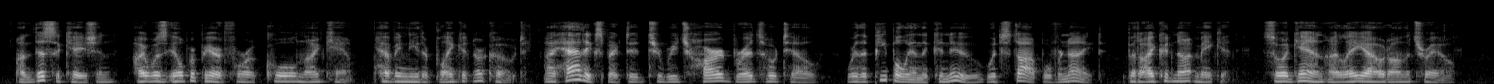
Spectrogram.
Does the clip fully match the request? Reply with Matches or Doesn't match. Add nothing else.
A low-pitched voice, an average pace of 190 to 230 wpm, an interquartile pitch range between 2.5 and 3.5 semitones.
Matches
